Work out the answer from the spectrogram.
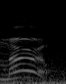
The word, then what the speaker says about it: Merle: Yeah, I'm Merle. Spelled like Hurl.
